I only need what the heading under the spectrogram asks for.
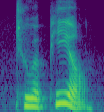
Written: To appeal

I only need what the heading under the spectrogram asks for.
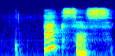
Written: access

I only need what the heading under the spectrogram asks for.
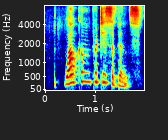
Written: welcome participant

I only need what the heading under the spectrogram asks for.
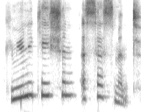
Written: communications assesment

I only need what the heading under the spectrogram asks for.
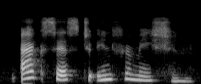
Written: Access to information

